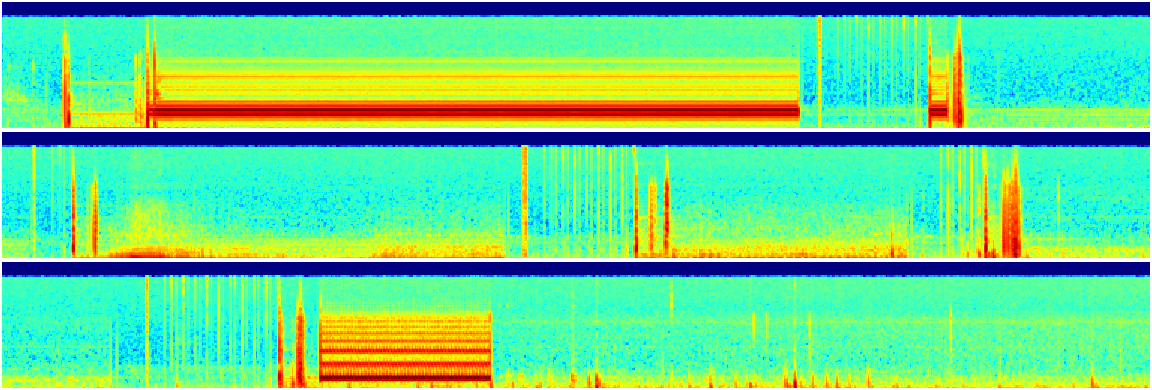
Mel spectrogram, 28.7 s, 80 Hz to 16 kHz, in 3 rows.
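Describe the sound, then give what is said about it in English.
A telephone exchange in Kenley dialing vacant level 284: a long, steady buzzing tone, then scattered mechanical clicks and clatters of switching equipment, ending with a brief, loud tone burst. No one speaks. “Here's a vacant level in Kenley, 284.”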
